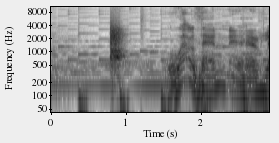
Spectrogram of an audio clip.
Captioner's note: gavel slams!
